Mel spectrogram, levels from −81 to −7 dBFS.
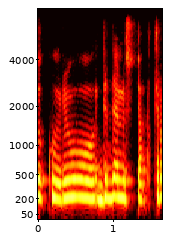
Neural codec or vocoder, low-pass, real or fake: autoencoder, 48 kHz, 32 numbers a frame, DAC-VAE, trained on Japanese speech; 7.2 kHz; fake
